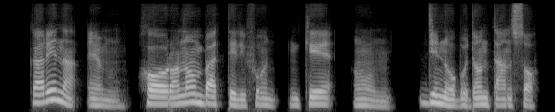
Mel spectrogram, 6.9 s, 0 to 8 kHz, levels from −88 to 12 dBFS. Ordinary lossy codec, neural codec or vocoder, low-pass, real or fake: MP3, 64 kbps; codec, 16 kHz, 0.7 kbps, FocalCodec; 7.2 kHz; fake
